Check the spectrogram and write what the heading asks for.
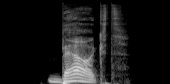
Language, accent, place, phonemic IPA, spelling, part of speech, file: German, Germany, Berlin, /bɛɐ̯kt/, bärgt, verb, De-bärgt.ogg
- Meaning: second-person plural subjunctive II of bergen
